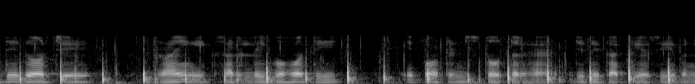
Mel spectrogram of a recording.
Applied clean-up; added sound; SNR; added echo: none; Run; -1 dB; reverberation time 0.3 s.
